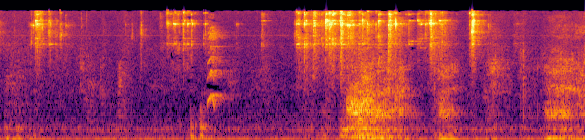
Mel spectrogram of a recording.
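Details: Two West Highland White Terriers, Darby and Riley, playing tug of war indoors; rough growly bursts build in the second half, with a steady low electrical hum underneath.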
